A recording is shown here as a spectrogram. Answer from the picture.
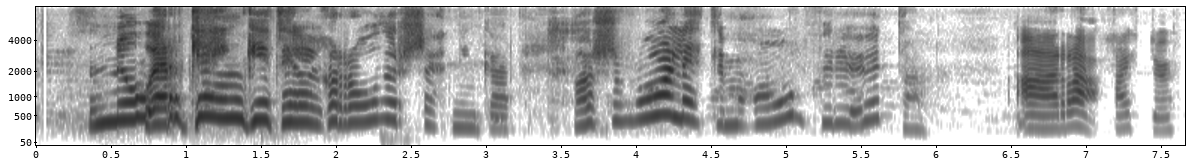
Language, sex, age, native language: Icelandic, female, 12, Icelandic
